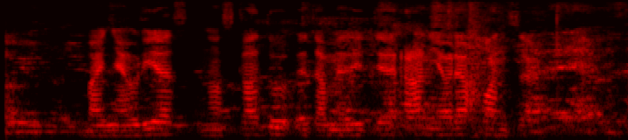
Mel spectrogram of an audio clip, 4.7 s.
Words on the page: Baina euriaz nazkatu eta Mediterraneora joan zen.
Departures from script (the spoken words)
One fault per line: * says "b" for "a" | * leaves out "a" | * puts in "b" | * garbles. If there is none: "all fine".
all fine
